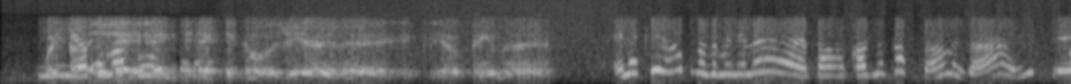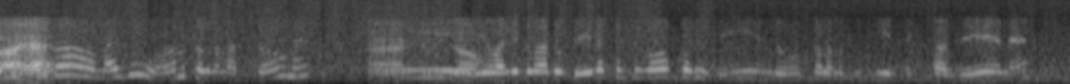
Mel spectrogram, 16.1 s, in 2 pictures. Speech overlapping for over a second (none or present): present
